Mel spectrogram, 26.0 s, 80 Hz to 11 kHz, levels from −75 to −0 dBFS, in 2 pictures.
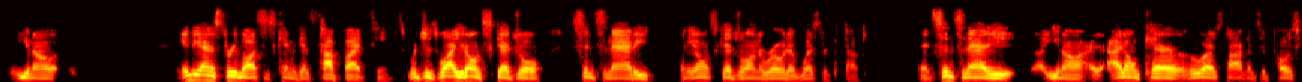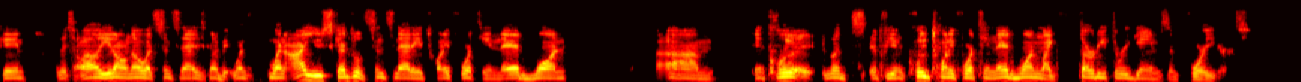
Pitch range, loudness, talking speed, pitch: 105-120 Hz, -25 LUFS, 185 wpm, 115 Hz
